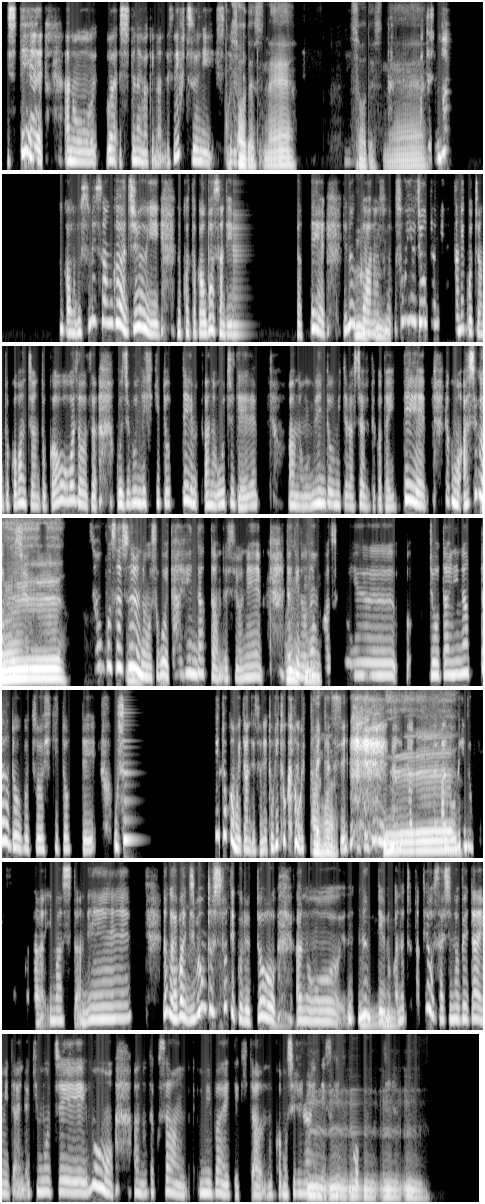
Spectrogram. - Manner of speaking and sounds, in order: distorted speech; laughing while speaking: "鳥とかもいっぱいいたし"
- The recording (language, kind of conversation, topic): Japanese, unstructured, ペットの命を軽く扱う人について、どう思いますか？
